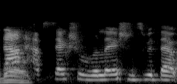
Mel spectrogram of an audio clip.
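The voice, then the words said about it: Put-on American accent. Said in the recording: “That's as good as my American accent gets. ... It is so good.”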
